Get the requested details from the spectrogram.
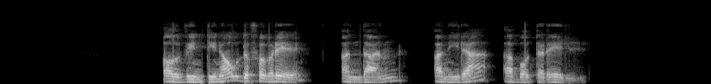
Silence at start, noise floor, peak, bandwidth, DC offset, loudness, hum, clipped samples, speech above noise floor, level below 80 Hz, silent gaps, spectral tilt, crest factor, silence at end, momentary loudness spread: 1.65 s; -73 dBFS; -2 dBFS; 7.8 kHz; under 0.1%; -18 LUFS; none; under 0.1%; 55 dB; -52 dBFS; 3.14-3.22 s, 3.29-3.41 s, 4.16-4.33 s; -7 dB/octave; 20 dB; 1.25 s; 9 LU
